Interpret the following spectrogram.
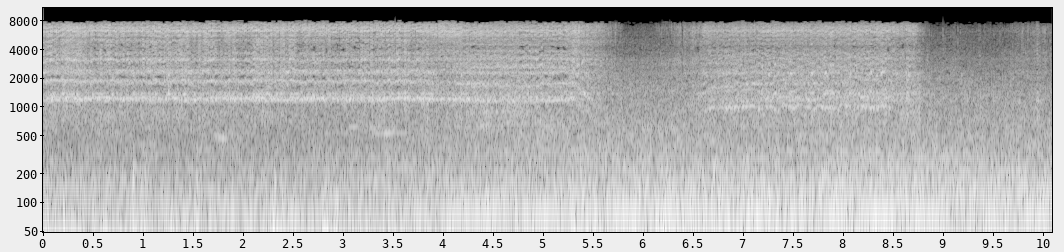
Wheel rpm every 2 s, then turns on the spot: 160, 160, 120, 100, 50.
none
